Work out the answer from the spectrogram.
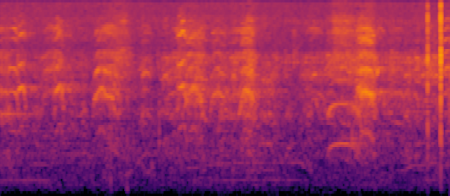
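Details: Common ravens heard from a bear-watching hide in Suomussalmi, Finland, over an evening and night: scattered hoarse, arched calls from several birds, ending with a couple of sharp knocks.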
